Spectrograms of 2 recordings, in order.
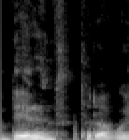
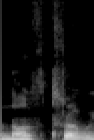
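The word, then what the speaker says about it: Nernst: 이게 바로 그 유명한 페라데이의 법칙이라고 얘기하고, 그 다음에 19세기에 넌스트라는 사람이 뭐 네른스트라고 읽기도 하고 넌스트라고 읽기도 하는데, 좀 미국식으로 보면 넌스트라는 사람도 있습니다.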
